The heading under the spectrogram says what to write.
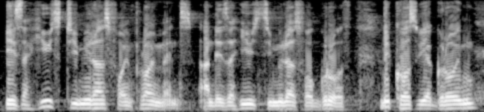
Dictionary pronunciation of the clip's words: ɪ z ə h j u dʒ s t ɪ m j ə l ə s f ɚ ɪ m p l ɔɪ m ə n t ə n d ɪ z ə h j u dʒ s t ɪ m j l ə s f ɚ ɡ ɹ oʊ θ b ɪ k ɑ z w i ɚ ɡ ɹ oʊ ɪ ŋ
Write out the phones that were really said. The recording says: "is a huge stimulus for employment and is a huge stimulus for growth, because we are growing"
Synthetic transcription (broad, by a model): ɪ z ə h j u dʒ s t ɪ m j ə l ə s f ɚ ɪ m p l ɔɪ m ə n t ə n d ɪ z ə h j u dʒ s t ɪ m j l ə s f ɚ ɡ ɹ oʊ θ b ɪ k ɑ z w i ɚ ɡ ɹ oʊ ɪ ŋ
